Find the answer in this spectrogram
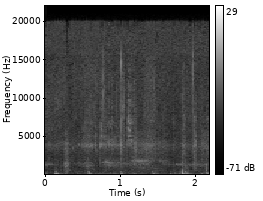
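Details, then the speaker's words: Simulated fetal heartbeat from a phone pregnancy app at about 7 weeks of pregnancy: rapid, regular soft thumps at about 140 a minute; the app says it beats very fast and the baby is coffee-bean sized. "Çok hızl atıyor şu anda bir kahve çekirdeği kadar bebeğiniz diyor"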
